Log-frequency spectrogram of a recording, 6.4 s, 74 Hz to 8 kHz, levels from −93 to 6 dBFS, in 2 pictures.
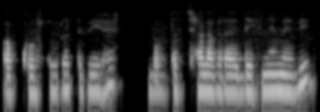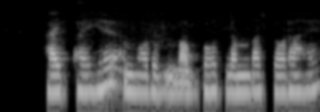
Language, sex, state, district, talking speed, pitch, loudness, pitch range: Hindi, female, Bihar, Purnia, 170 wpm, 175 Hz, -28 LUFS, 170-185 Hz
